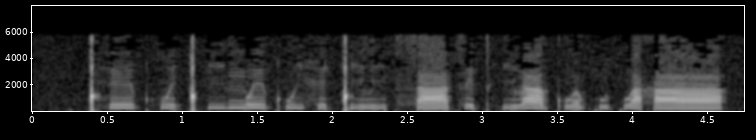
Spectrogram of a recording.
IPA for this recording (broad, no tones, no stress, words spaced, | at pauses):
ǃʰeː kʷʰe ǃʰiː ŋʷeːkʷʼiː xeǃiliːt͡s saː t͡setʰilaː kʷʼœːkʷikʷaː xaː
